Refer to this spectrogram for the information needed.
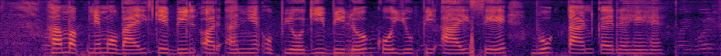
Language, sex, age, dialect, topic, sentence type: Hindi, female, 18-24, Marwari Dhudhari, banking, statement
